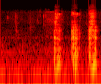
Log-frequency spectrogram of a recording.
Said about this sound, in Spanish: Pero adivinen qué, permítanme darle un trago a mi café sin cortar. Mm.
